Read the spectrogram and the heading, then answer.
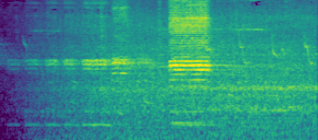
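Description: Busy city street traffic of smoke-emitting cars rumbles steadily while car horns honk, with a louder, brighter blast standing out midway before the horns settle back into the constant road noise.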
